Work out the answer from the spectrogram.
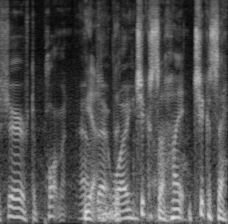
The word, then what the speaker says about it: Chickasaw: Chickasaw is how you say that, correct? That is correct.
